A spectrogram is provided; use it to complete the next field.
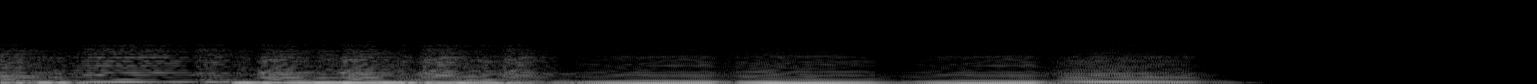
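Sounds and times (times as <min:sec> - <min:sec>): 
double basses playing: 0:00.0 - 0:12.2.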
